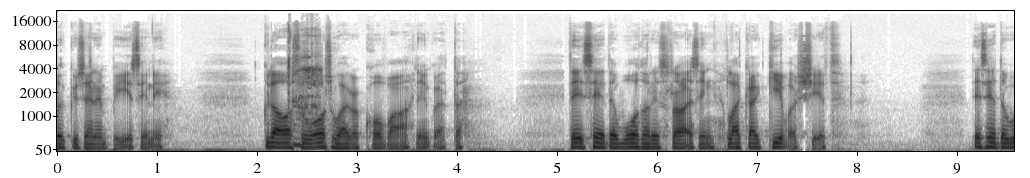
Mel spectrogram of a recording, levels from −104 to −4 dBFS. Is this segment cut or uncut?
cut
